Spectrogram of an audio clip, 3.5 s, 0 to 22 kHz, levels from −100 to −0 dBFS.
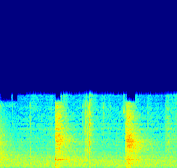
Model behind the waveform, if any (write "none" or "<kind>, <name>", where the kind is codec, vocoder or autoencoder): autoencoder, DAC-VAE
